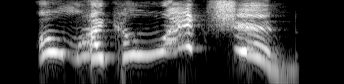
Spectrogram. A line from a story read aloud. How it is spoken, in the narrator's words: Todd shrieks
